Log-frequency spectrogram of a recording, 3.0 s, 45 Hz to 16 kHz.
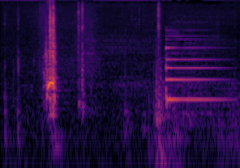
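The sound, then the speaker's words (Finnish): A Peugeot 508 RXH four-wheel-drive diesel hybrid car starts up in a parking garage: a few soft mechanical clicks and a thump, then a burst as it comes to life, settling into a steady, even tonal hum. “Nyt tämä auto on käynnissä.”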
